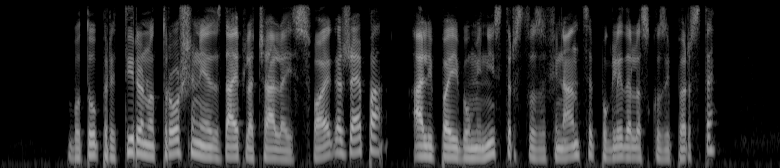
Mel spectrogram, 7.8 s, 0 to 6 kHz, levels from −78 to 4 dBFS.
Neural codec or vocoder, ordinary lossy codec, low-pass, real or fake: none; none; 5.4 kHz; real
